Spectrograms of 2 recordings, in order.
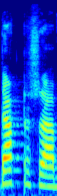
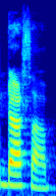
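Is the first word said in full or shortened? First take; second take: full; shortened. First: The first word is said in full. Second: The first word is cut to one syllable. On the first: "हम पूरा ना बोल के" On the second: "प्रयत्न लाघव मतलब छोटा कर देना"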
